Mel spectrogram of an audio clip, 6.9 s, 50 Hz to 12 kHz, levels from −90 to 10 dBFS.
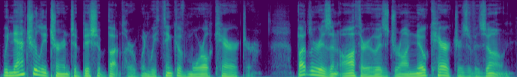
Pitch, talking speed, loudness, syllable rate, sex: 105 Hz, 210 wpm, -18 LUFS, 5.7 syllables/s, male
